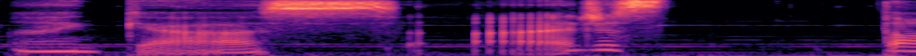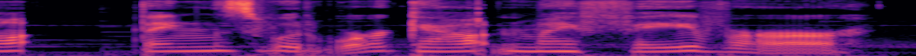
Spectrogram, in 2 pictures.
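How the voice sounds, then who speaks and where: A woman's voice: medium pitch, animated, slow pace, gravelly, faint music behind, exaggerated voice. A synthetic woman voicing a whiny, defensive wife. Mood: anxious. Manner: whiny, hesitant. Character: defensive, self-pitying young wife.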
